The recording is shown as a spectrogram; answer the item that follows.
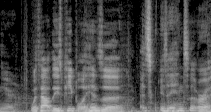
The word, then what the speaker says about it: Ahinsa: we got hinza shoes I think the a is silent I don't think it's a hinza I think it's hinza so who is hinza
